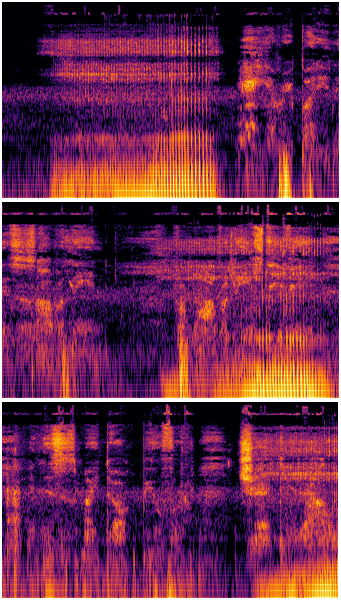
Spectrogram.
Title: #snoring #sleeping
